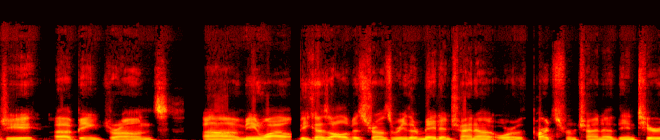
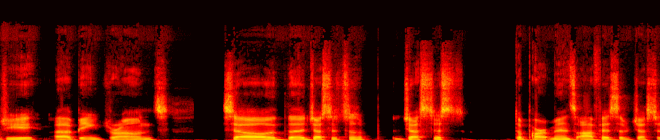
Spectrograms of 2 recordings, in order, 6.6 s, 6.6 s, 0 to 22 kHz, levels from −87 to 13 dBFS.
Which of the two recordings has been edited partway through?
first; 2 cuts; at 1.8 s, 2.9 s

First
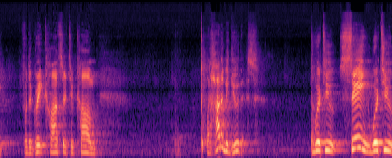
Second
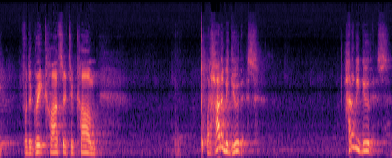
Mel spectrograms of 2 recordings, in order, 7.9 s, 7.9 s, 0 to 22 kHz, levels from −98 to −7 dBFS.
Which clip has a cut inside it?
first; 1 cut; at 6.2 s

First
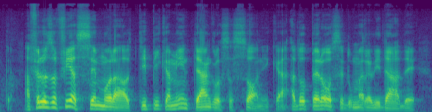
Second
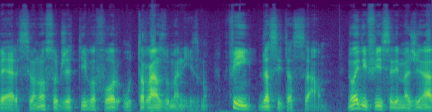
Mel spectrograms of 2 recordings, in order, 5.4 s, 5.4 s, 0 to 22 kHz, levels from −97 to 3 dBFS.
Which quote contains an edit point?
second; 1 cut; at 2.7 s

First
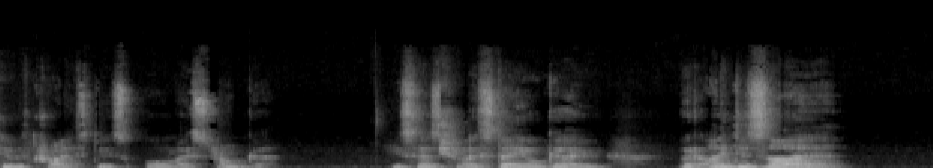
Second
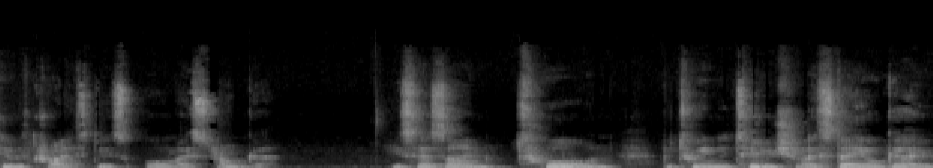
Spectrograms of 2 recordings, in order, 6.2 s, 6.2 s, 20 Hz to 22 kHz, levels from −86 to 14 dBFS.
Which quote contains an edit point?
first; 1 cut; at 2.9 s

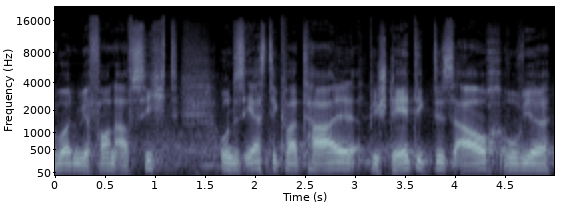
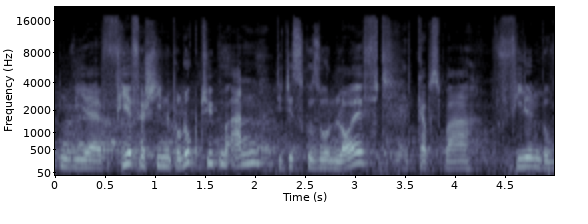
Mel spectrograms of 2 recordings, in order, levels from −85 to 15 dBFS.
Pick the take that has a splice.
second; 1 cut; at 2.2 s

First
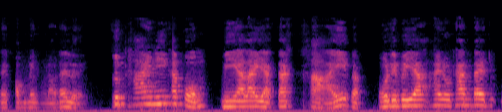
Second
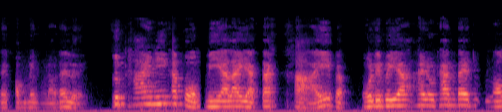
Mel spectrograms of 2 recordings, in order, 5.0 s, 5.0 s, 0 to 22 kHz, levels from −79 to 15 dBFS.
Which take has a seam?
second; 1 cut; at 2.0 s

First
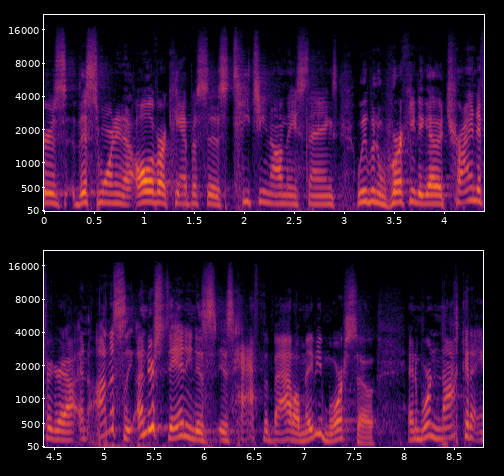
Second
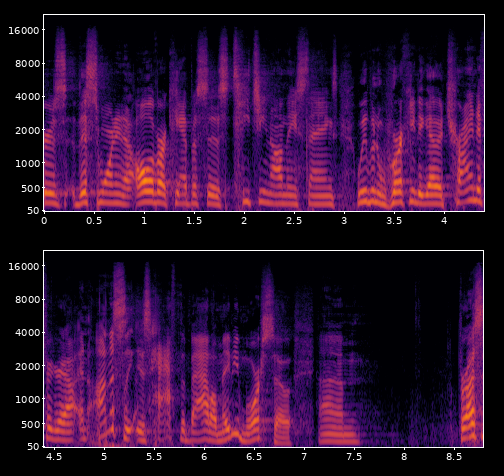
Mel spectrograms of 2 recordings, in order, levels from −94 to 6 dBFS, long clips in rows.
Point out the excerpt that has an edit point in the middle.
second; 2 cuts; at 5.3 s, 7.1 s

